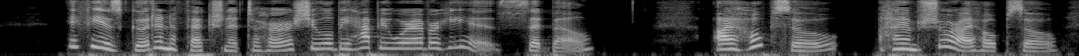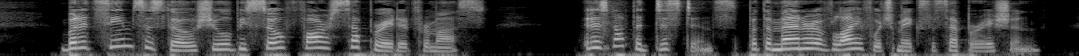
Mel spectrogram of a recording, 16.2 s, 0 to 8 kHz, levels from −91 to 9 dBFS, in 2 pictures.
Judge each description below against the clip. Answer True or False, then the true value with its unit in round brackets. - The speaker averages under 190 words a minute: False (195 wpm)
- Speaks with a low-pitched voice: False (260 Hz)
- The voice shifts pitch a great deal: True (6.9 semitones)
